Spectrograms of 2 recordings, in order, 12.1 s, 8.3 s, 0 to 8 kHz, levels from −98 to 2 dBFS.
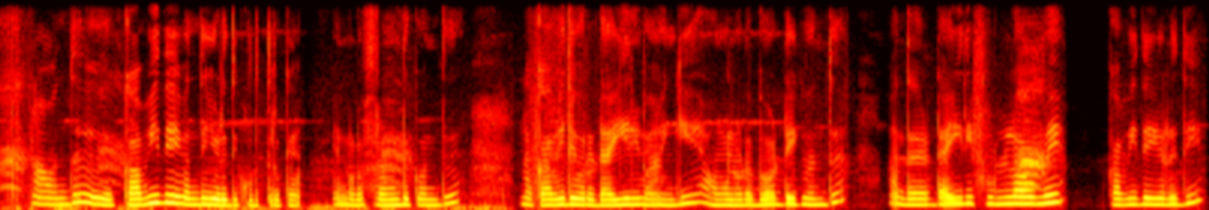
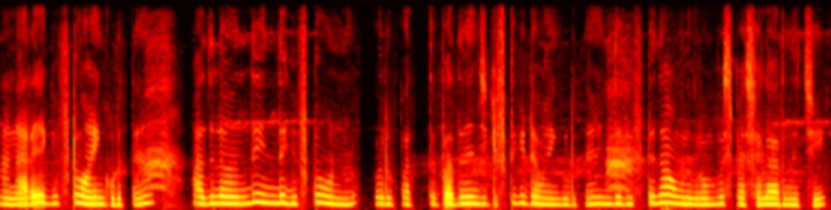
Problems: none marked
